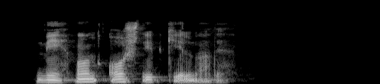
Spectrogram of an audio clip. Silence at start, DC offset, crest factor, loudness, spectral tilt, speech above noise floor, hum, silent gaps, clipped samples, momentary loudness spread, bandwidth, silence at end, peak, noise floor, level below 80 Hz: 0.35 s; under 0.1%; 18 dB; -20 LUFS; -5 dB/octave; 68 dB; none; none; under 0.1%; 13 LU; 8 kHz; 1.5 s; -4 dBFS; -88 dBFS; -52 dBFS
